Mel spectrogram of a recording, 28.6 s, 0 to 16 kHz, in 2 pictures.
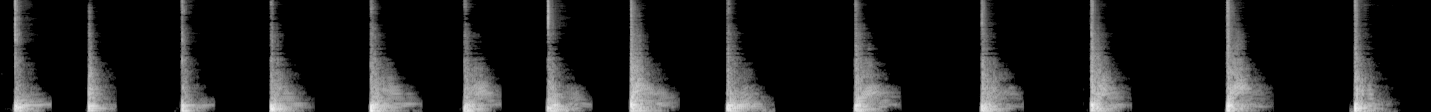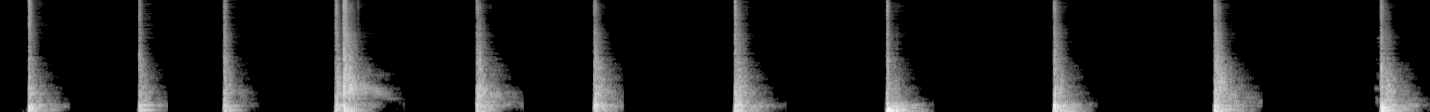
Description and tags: Plucking an Elastic Band
Plucking and pulling a rubber band to get some variation in the sound. Originally recorded as foley for a giant slingshot release. Recorded with a Zoom H4N.
bass, boing, bow-and-arrow, cartoon, cartoony, elastic, flick, pluck, pull, rubber, spring, stretch, thwip, twang, wobble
